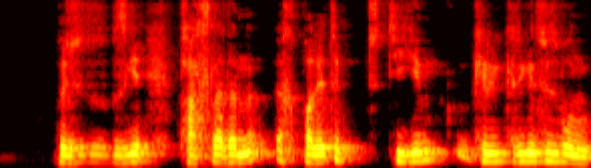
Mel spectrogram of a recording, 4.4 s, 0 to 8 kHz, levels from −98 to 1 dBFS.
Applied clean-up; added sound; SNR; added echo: none; none; none; none.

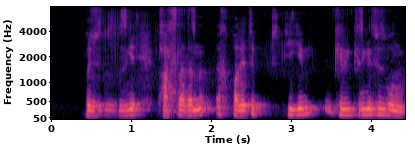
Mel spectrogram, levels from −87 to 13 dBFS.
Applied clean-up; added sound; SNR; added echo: neural mask model Resemble Enhance denoiser.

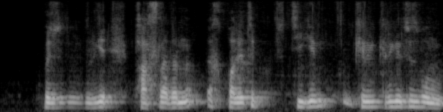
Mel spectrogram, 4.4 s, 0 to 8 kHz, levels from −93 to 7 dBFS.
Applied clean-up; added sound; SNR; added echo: neural separator model SepFormer DNS4.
